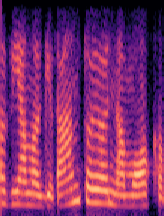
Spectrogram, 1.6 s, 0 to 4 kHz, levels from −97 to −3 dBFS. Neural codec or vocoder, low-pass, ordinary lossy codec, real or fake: none; 3.6 kHz; Opus, 16 kbps; real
